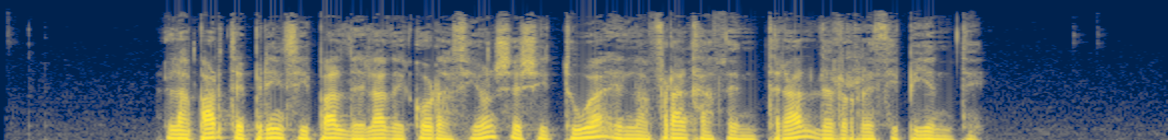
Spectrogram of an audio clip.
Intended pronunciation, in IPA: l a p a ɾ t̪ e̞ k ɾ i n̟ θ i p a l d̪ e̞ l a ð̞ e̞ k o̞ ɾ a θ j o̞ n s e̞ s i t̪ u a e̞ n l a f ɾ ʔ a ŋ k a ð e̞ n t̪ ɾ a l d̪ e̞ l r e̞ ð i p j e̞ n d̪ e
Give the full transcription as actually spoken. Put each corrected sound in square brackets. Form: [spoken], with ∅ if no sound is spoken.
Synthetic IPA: l a p a ɾ t̪ e̞ [p] ɾ i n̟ θ i p a l d̪ e̞ l a ð̞ e̞ k o̞ ɾ a θ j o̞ n s e̞ s i t̪ u a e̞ n l a f ɾ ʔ a ŋ [x] a [θ] e̞ n t̪ ɾ a l d̪ e̞ l r e̞ [θ] i p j e̞ n [t̪] e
